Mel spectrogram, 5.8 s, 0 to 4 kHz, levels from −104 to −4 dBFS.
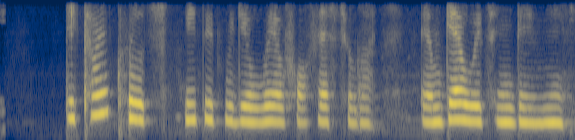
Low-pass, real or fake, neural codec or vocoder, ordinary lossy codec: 3.6 kHz; fake; codec, 24 kHz, 0.9 kbps, WavTokenizer, medium music audio release; none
